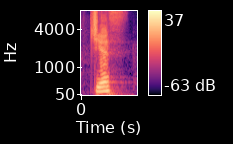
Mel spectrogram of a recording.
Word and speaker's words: GIF: following choosy programmers choose jiff choose gif or Jif question mark the pronunciation of gif is specified and the gif specification to be jiff as in jiffy rather than gif which most people seem to prefer this does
